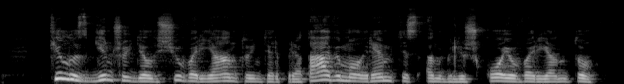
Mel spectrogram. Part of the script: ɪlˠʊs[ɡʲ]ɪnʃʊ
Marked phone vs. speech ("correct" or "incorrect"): correct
